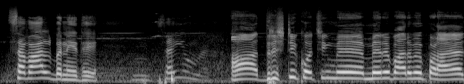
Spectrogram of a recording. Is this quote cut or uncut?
uncut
